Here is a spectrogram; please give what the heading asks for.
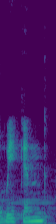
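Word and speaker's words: The Weeknd: the weekend on purpose I think it's actually supposed to be pronounced the weekend um personally I think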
